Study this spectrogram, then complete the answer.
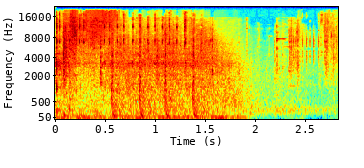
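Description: Video game weapon fire while fast-swapping between a shotgun, a sniper rifle and the Last Word hand cannon: a loud, dense volley of rapid shots in a quick rhythm, then a fading tail into near silence.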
